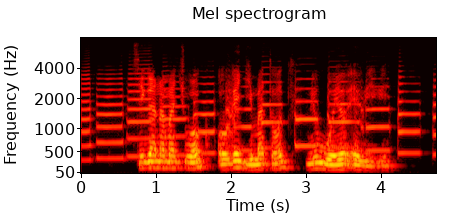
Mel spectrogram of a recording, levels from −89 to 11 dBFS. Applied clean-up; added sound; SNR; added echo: none; Trumpet; 13 dB; reverberation time 0.4 s.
